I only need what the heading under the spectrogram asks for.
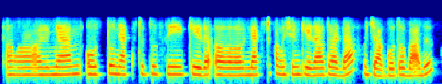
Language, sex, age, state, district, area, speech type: Punjabi, female, 18-30, Punjab, Firozpur, rural, conversation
